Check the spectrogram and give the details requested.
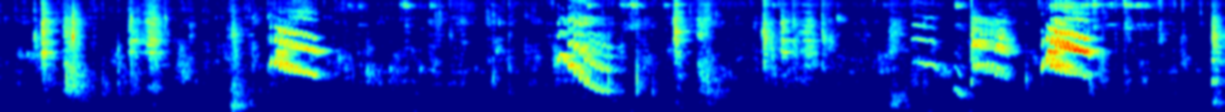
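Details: Parrot calling indoors, giving a string of harsh, descending screeches every one to two seconds, each sliding downward, mixed with softer chattering notes and scattered clicks.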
